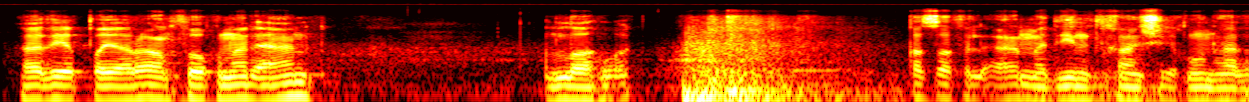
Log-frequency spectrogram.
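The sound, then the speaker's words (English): Airstrike explosion striking nearby at night: a sudden deep, rumbling boom that tails off over about a second, with people talking before and after it. “That's an airstrike that hit just close to him.”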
